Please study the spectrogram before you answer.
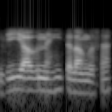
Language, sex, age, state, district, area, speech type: Hindi, male, 18-30, Madhya Pradesh, Seoni, urban, conversation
